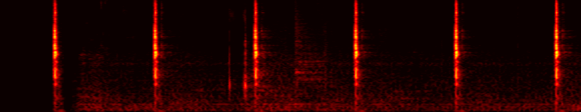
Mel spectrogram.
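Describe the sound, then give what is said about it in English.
A clock ticks six sharp, even times about one second apart, with a few faint softer clicks between two of the ticks. “Do you hear that? Do you hear that clock? That is the sound of time ticking”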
